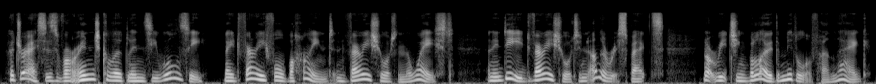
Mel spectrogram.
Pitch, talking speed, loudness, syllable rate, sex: 180 Hz, 220 wpm, -19 LUFS, 6.3 syllables/s, female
